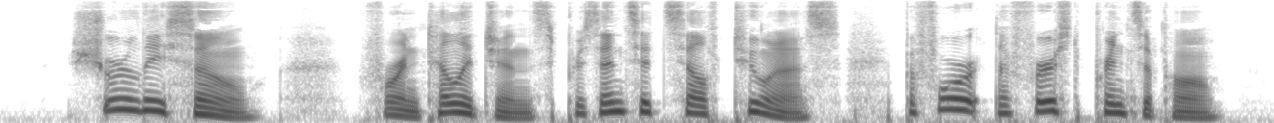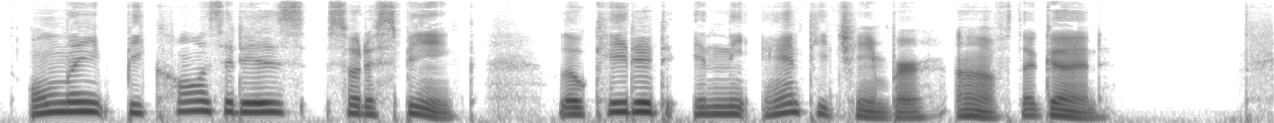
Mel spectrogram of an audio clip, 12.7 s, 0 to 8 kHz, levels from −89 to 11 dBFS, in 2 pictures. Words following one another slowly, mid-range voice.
Yes: slow, 120 wpm; medium, 150 Hz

